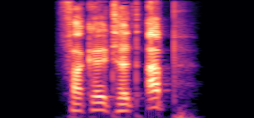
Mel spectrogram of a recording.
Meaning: inflection of abfackeln: 1. second-person plural preterite 2. second-person plural subjunctive II
- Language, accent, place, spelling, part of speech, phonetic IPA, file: German, Germany, Berlin, fackeltet ab, verb, [ˌfakl̩tət ˈap], De-fackeltet ab.ogg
